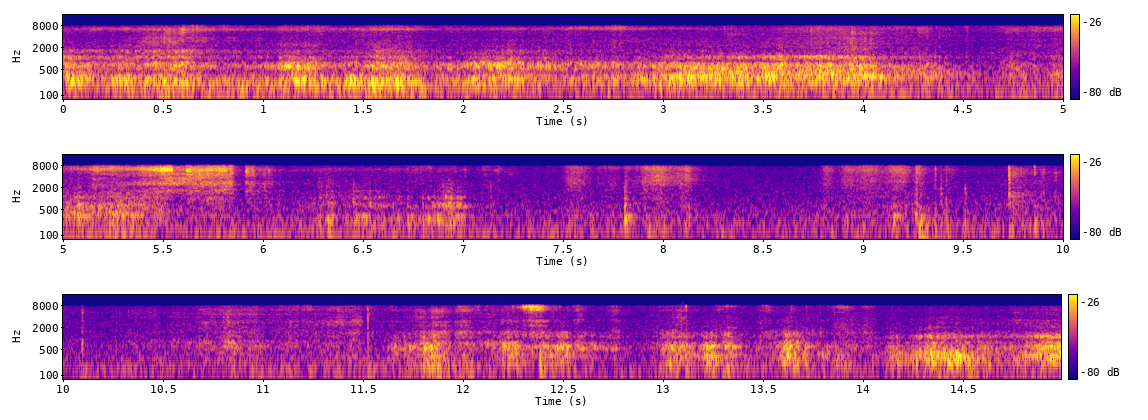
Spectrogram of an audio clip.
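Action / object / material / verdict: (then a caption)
scrape / hardcover book, paper-covered board / paper board / none. Fingertips and nails tap and scratch the cover and edge of a closed hardcover book with a paper-covered board. The quiet, bright, hissy scraping rises and falls, broken by soft, short taps.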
